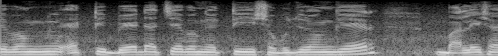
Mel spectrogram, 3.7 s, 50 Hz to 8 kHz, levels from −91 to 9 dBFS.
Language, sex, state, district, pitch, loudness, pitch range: Bengali, male, Assam, Hailakandi, 135 Hz, -11 LUFS, 125-140 Hz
